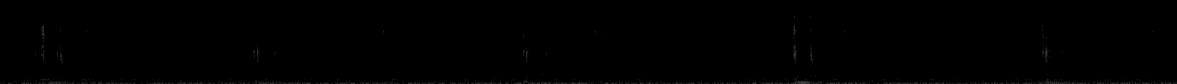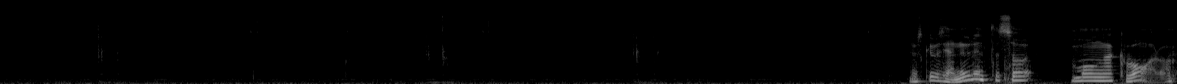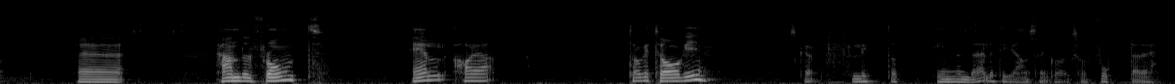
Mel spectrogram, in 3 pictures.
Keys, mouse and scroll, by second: 0.4 v, 0.8 click, 2.1 right click, 2.4 s, 3.8 click, 4.9 right click, 5.1 s, 5.8 click, 7.1 right click, 7.9 v, 8.4 click, 10.1 right click, 10.4 s, 11.4 click, 12.3 right click, 12.6 s, 14.1 click, 15.1 right click, 15.9 v, 16.6 click, 17.6 right click, 18.1 s, 20.4 click, 24.8 click, 26.1 click, 30.4 right click, 31.8 g, 33.1 click, 34.1 right click, 34.4 g.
